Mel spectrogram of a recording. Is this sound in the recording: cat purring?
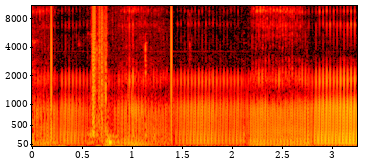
yes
